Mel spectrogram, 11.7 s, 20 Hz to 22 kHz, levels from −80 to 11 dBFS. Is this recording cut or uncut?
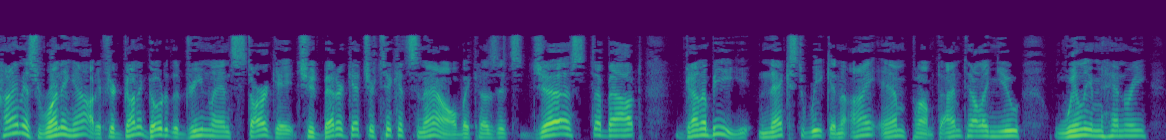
uncut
